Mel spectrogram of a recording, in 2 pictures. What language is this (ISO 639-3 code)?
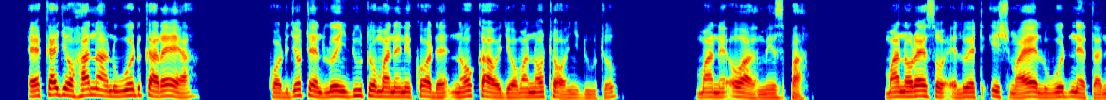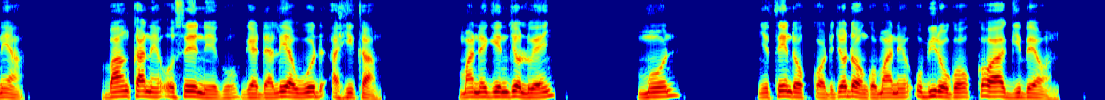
luo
